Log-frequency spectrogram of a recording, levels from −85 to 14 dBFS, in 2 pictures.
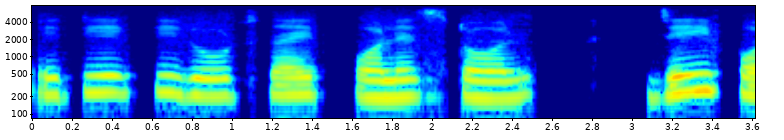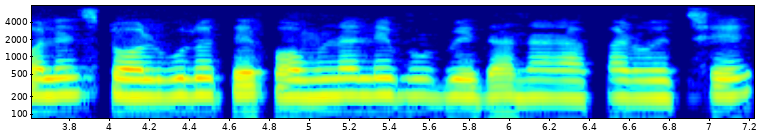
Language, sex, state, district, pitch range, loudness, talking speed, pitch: Bengali, female, West Bengal, North 24 Parganas, 190-210 Hz, -27 LUFS, 115 wpm, 200 Hz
